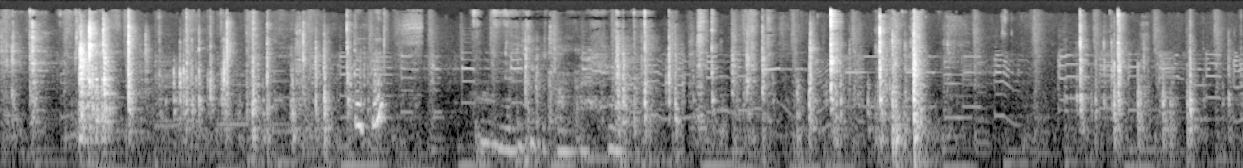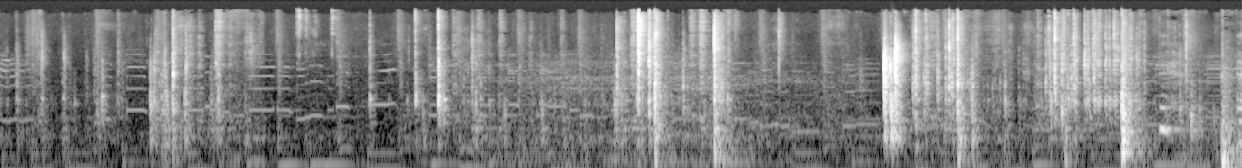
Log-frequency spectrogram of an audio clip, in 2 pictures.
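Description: Background music under handling noise: sharp clicks and knocks of a Singer Tradition sewing machine's plastic back cover being fitted and screwed down with a screwdriver, the loudest knocks near the end.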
